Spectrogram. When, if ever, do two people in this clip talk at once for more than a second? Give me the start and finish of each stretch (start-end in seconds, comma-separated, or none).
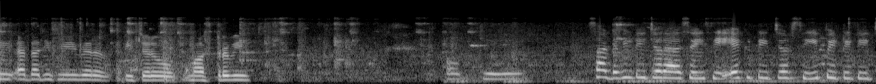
none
